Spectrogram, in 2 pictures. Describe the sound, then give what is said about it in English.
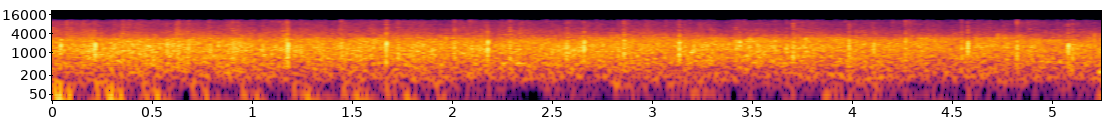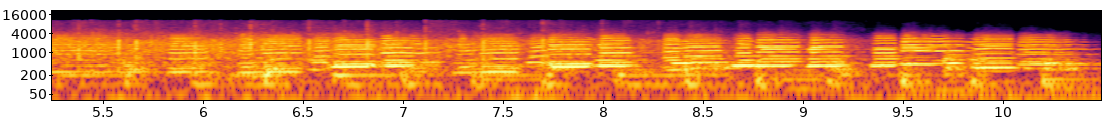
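The live audience of the program Philosophy Talk claps steadily and loudly, a dense wash of many hands, and about halfway through tuneful music begins playing beneath the continuing applause. “We want to thank everyone in our live audience for participating in our program today. Give yourselves a round of applause.”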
